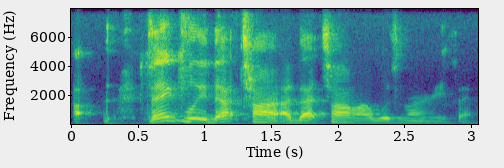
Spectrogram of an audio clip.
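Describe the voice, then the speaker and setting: Fairly quick and full of big pitch swings, this young man's high, slightly mellow voice carries casual storytelling. He keeps it informal, leaning on "like" and asking "right?" often.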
